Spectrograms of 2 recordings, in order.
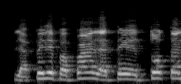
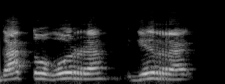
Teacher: el aire sale con dificultad total y luego una explosión si es dificultad total y luego una explosión así como cuando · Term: oclusión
